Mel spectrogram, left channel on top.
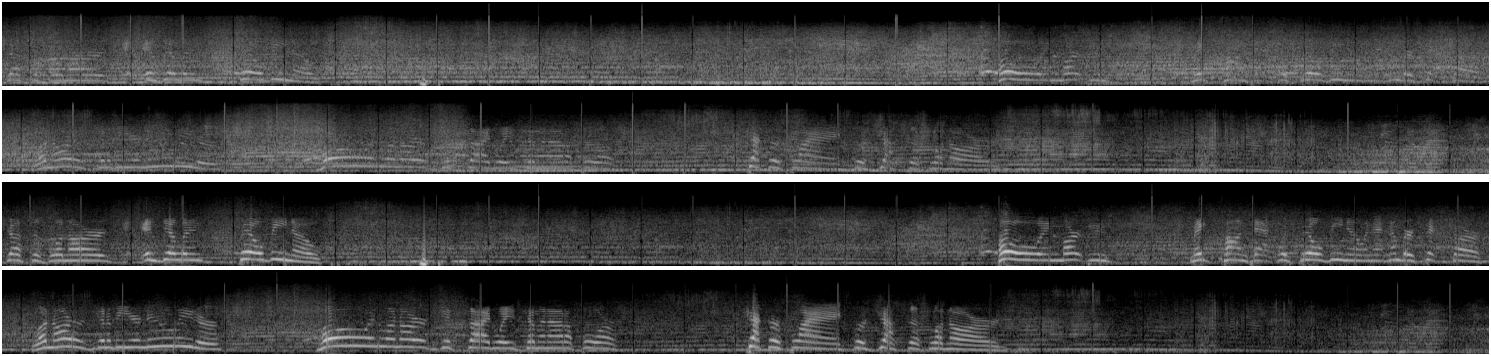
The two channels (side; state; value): both; normal; correlation 0.77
